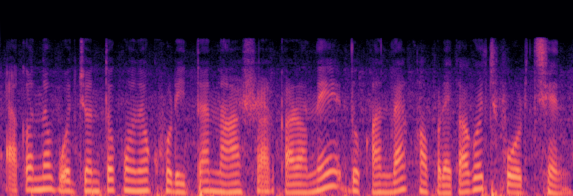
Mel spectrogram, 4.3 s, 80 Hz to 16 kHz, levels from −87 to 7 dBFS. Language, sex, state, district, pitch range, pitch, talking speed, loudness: Bengali, female, West Bengal, North 24 Parganas, 155-190 Hz, 180 Hz, 155 wpm, -16 LUFS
